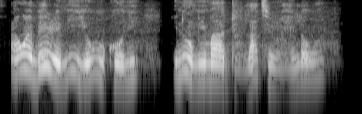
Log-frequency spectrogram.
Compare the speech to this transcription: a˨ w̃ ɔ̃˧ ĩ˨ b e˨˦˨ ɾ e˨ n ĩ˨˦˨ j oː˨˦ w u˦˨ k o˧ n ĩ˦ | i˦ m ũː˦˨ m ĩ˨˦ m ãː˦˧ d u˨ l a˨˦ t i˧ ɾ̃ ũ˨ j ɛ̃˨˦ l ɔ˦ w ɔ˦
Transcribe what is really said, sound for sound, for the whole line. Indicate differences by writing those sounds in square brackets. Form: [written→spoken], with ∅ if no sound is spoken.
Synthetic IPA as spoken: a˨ w̃ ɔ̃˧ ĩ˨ b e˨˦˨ ɾ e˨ [n→m] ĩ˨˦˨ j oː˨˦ w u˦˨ k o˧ n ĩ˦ | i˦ [m→n] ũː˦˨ m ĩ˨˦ m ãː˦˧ d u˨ l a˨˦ t i˧ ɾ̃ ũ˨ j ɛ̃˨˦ l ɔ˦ w ɔ˦

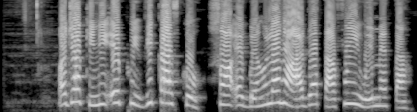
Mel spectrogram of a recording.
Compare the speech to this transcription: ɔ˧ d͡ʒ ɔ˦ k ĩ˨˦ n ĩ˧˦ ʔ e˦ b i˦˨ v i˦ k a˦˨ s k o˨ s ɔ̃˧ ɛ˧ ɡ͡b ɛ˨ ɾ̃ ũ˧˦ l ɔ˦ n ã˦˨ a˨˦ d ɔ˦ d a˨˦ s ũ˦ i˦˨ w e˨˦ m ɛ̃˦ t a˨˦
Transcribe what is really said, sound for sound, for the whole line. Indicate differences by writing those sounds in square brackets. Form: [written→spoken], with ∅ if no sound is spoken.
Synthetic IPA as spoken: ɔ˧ d͡ʒ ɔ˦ k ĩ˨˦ n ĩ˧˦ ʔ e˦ [b→p] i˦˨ v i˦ k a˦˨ s k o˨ s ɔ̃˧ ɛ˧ ɡ͡b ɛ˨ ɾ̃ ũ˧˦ l ɔ˦ n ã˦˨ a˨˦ d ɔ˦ [d→t] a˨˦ [s→f] ũ˦ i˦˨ w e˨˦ m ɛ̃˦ t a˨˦

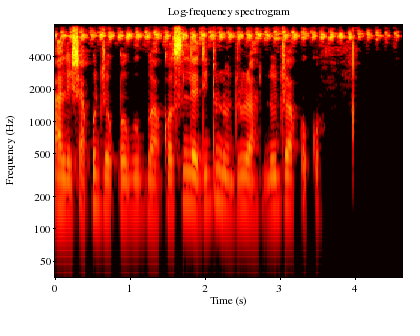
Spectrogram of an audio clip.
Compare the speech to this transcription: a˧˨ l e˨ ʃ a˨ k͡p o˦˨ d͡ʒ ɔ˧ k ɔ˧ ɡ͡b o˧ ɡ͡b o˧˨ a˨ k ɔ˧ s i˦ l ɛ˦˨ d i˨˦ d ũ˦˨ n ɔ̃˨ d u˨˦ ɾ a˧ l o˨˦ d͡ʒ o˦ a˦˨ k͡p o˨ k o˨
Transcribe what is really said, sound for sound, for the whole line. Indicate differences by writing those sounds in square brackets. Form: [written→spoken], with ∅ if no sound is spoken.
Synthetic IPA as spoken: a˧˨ l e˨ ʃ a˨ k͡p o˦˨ d͡ʒ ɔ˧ [k→k͡p] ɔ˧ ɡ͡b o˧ ɡ͡b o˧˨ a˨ k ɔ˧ s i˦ l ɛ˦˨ d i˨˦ d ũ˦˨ n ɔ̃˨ d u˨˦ ɾ a˧ l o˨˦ d͡ʒ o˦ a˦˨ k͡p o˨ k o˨

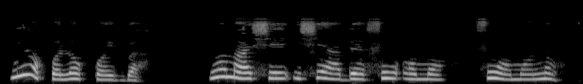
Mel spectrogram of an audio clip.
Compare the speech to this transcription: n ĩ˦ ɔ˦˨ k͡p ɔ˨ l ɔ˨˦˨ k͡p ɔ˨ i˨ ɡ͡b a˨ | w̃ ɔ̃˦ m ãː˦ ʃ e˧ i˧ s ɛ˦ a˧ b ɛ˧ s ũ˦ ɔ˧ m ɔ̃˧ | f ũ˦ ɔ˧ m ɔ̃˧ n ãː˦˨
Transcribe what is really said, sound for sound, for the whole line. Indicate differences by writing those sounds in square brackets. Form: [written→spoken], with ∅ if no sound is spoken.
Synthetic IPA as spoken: n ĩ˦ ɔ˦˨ k͡p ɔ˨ l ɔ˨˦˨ k͡p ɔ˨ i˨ ɡ͡b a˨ | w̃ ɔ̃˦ m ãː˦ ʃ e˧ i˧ [s→ʃ] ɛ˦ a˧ b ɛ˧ [s→f] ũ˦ ɔ˧ m ɔ̃˧ | f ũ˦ ɔ˧ m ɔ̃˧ n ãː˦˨

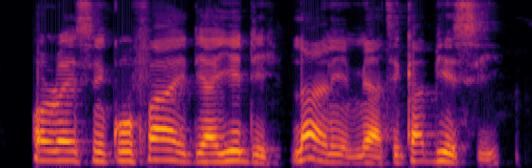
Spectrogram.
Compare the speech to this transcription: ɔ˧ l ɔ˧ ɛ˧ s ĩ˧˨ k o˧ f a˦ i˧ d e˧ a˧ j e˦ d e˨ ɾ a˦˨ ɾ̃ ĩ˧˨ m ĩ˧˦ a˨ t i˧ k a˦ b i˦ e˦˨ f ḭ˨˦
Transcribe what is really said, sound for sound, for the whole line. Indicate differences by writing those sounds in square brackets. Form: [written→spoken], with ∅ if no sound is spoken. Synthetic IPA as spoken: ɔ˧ [l→ɾ] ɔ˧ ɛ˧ s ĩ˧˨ k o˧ f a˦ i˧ d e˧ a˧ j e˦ d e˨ [ɾ→l] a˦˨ ɾ̃ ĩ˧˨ m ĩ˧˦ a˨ t i˧ k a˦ b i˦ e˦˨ [f→s] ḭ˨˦

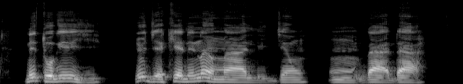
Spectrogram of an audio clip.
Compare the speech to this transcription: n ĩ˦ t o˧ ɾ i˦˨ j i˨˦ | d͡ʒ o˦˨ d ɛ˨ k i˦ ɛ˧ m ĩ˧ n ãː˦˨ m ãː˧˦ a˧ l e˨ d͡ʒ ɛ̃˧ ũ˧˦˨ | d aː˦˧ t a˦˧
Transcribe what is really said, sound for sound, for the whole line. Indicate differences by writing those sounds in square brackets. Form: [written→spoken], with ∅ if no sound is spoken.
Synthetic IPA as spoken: n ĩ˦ t o˧ ɾ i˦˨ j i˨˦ | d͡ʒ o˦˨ [d→d͡ʒ] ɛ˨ k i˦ ɛ˧ [m→n] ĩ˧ n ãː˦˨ m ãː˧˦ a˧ l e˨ d͡ʒ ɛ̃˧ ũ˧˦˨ | d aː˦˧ [t→d] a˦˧

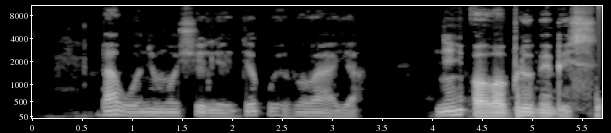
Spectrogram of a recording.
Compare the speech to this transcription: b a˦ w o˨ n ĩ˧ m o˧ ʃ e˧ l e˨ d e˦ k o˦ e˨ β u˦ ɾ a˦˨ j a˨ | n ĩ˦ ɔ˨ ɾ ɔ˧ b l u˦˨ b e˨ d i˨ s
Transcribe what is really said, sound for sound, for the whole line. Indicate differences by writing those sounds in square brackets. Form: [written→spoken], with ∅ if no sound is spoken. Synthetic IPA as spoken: b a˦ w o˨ n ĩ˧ m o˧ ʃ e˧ l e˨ d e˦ k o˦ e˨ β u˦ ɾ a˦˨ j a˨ | n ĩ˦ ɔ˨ ɾ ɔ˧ b l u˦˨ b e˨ [d→b] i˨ s

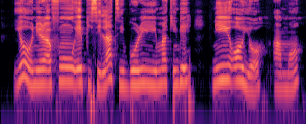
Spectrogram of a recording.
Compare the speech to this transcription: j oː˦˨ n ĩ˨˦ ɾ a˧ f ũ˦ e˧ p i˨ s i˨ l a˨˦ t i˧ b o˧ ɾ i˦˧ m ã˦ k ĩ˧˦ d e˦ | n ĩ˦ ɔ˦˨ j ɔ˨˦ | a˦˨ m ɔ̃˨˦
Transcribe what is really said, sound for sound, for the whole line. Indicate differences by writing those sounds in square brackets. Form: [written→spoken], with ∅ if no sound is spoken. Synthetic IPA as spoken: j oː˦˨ n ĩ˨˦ ɾ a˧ f ũ˦ e˧ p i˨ s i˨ l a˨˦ t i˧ b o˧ ɾ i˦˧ m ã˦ k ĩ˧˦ d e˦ | n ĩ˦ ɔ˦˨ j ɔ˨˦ | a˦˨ m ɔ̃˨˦

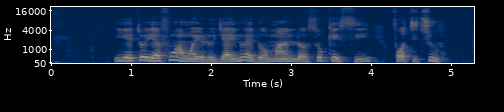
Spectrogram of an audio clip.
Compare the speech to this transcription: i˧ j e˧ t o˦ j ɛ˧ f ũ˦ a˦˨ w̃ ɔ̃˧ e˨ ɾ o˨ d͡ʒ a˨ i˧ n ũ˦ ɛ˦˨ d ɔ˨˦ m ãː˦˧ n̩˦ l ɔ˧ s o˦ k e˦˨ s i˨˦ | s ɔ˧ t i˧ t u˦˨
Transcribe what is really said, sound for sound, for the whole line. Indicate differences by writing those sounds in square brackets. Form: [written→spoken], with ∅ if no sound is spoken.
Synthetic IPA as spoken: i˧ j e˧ t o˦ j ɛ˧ f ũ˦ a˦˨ w̃ ɔ̃˧ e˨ ɾ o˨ d͡ʒ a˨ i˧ n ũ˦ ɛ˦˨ d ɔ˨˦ m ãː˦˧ n̩˦ l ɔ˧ s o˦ k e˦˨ s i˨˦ | [s→f] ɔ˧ t i˧ t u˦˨

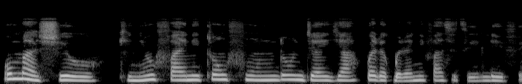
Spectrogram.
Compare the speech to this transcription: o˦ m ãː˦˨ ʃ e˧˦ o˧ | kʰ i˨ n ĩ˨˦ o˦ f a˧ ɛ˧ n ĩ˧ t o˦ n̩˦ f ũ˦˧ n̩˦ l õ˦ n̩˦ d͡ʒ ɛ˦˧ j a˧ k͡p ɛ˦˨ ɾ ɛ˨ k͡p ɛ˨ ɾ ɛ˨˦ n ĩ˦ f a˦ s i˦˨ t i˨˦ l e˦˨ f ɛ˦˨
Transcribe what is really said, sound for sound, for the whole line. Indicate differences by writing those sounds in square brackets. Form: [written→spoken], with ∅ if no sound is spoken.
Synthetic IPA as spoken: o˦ m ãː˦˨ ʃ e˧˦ o˧ | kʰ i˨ n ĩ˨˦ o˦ f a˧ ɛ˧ n ĩ˧ t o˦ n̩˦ f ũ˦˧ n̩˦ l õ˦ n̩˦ d͡ʒ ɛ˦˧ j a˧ k͡p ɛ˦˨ ɾ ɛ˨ k͡p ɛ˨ ɾ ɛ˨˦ n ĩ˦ f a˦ s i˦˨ t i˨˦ l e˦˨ f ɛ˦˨

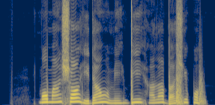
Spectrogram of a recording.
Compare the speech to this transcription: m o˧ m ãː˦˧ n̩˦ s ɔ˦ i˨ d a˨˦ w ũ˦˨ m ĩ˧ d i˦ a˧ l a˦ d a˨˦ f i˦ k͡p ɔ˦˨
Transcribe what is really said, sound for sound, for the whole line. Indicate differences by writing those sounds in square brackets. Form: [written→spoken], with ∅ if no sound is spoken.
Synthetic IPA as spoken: m o˧ m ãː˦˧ n̩˦ [s→ʃ] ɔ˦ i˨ d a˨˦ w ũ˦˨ m ĩ˧ [d→b] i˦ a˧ l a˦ [d→b] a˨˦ [f→ʃ] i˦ k͡p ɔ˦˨

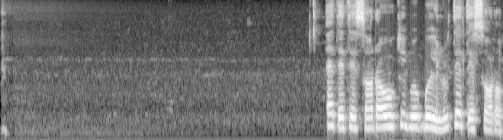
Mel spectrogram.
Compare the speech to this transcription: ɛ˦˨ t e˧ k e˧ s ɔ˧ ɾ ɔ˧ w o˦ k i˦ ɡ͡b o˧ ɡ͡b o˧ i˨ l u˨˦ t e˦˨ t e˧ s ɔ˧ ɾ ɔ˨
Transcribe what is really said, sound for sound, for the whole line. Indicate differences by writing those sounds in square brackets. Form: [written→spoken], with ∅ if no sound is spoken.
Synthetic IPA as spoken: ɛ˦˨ t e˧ [k→t] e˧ s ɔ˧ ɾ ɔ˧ w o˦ k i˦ ɡ͡b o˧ ɡ͡b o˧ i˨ l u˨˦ t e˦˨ t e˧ s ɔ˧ ɾ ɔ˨

